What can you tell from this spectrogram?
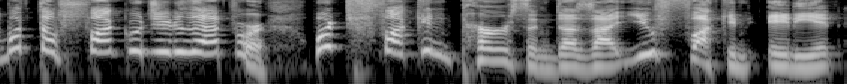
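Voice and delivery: high, mock-outraged heckling; a man heckling a horror film from his couch, mock-outraged; yelling at the screen. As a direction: heckle the movie like a fan at home. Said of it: "laughing and yelling at the screen".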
